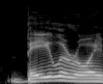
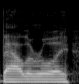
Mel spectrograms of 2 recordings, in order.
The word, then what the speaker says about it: Baleroy: So, this episode is about the Beroy mansion. And in the intro, I pronounced it Baloy incorrectly, even though I had just looked it up 2 minutes before.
